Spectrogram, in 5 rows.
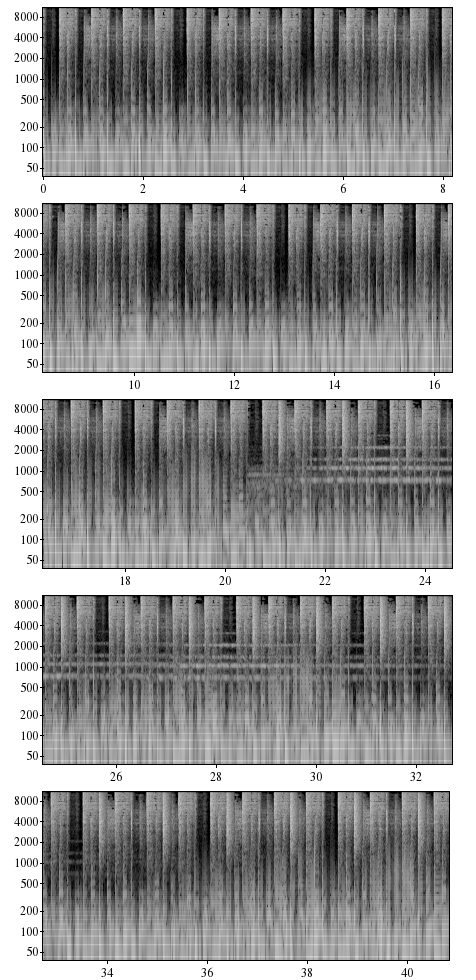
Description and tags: Arturia Minibrute + Korg M3 + Drums
Key of Fm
